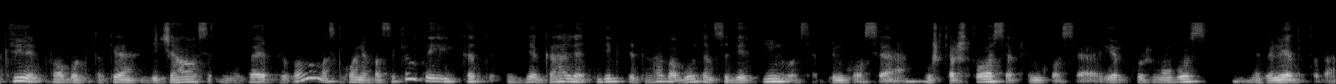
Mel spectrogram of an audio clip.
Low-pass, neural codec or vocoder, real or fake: 7.2 kHz; codec, 16 kHz, 4 kbps, FreqCodec, smaller model; fake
